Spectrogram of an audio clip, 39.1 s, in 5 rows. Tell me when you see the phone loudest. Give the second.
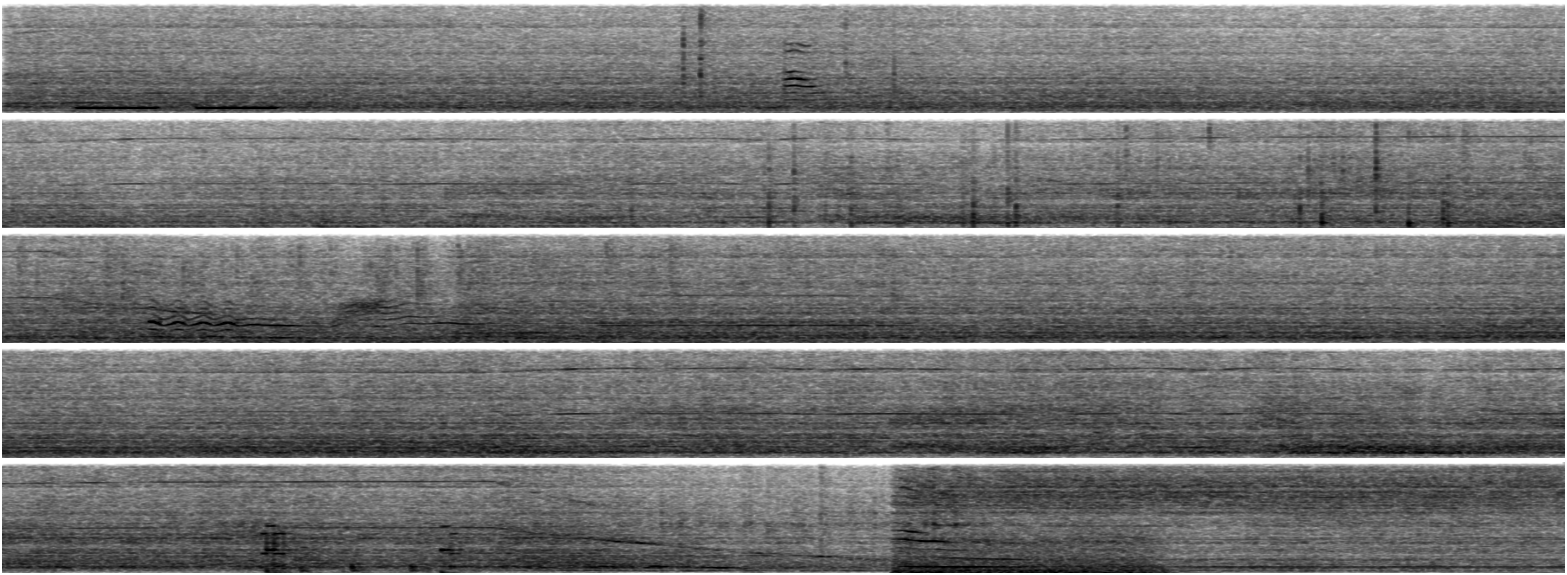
1 s.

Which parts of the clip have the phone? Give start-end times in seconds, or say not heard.
0.3-1.4, 18.6-19.9, 32.5-33.6.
